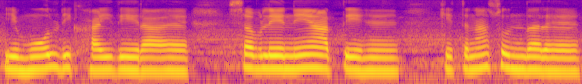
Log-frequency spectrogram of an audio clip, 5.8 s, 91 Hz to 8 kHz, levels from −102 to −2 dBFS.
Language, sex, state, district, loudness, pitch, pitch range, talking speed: Hindi, female, Haryana, Charkhi Dadri, -13 LUFS, 195 Hz, 185-210 Hz, 135 wpm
